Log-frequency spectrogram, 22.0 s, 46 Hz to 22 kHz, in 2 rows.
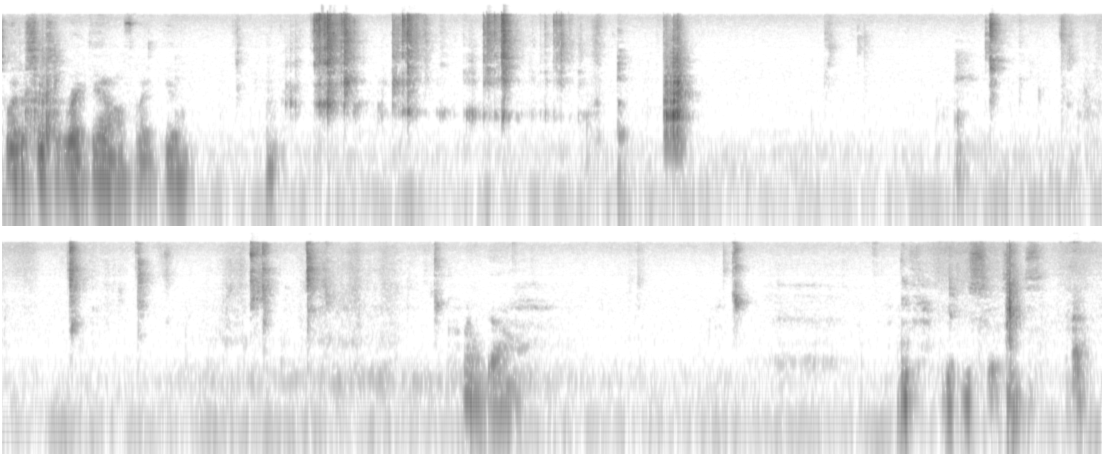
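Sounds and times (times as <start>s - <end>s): crab shells cracking: 2.8s - 6.0s.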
